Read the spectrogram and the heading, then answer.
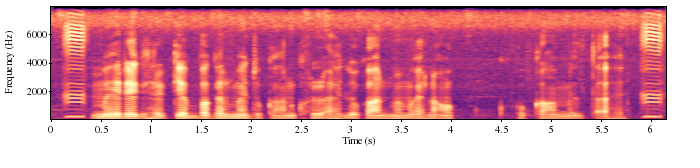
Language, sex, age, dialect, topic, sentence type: Hindi, male, 18-24, Kanauji Braj Bhasha, banking, statement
